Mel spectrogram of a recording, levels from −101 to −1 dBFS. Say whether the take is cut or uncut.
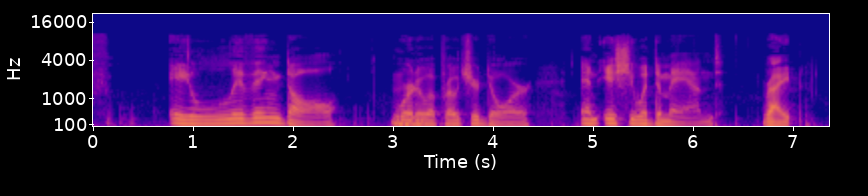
uncut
